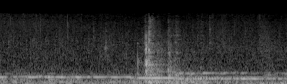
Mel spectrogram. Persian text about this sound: فعلا که داره بارون میاد، بند بیاد بعد میرم.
